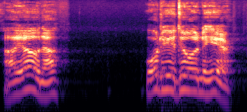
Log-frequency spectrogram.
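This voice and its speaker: A man's voice: fairly high pitch, measured pace, pushed and bright, pitched above the performer's own voice. A man reading a storybook, voicing a cold, sly nobleman on horseback who speaks in a brusque, commanding, probing way. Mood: bored, probing.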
